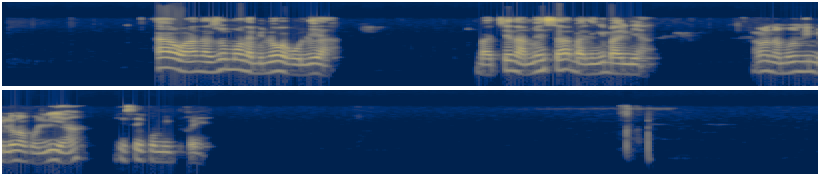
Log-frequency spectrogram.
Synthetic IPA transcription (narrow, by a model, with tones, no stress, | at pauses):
a˦wa˨na˨zo˦mɔ˦na˨bi˨lɔ˦kɔ˦˨a˨ko˨li˦a˨ | ba˨ti˦e˦na˨mɛ˦sa˦ba˨li˨ŋɡi˦ba˦li˦a˨ | a˦wa˦na˨mɔ˦ni˦bi˨lɔ˦kɔ˨a˨ko˨li˦a˦ | e˨se˦˨ko˦mi˦pʁɛ˦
